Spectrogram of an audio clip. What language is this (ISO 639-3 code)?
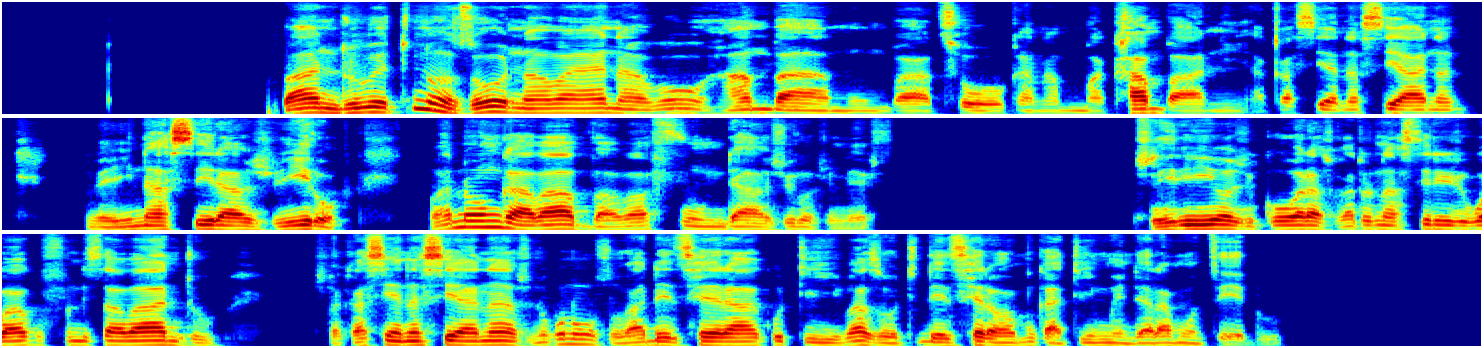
ndc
